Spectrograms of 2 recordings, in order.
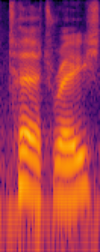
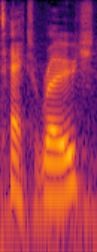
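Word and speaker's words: Tertre Rouge: the red hill as it is T rouge not Tet Rouge not redhead red hill yeah no you you said it right a lot of people down.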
